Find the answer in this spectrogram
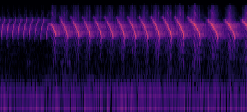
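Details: Canary singing a rolling ngeroll-style song used as a lure to get other canaries singing: a high, very fast trill that breaks into a run of loud, buzzy, evenly repeated notes, about seven per second.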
